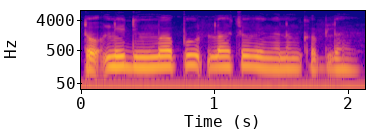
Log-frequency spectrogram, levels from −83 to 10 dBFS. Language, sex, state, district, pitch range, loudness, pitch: Wancho, male, Arunachal Pradesh, Longding, 140-165 Hz, -14 LUFS, 160 Hz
